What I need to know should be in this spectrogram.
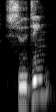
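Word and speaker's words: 主人: Preste atenção na pronúncia. Shujin é o seu esposo. Go-shujin, esposo dos outros. Shujin, com um a mais, é um prisioneiro.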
